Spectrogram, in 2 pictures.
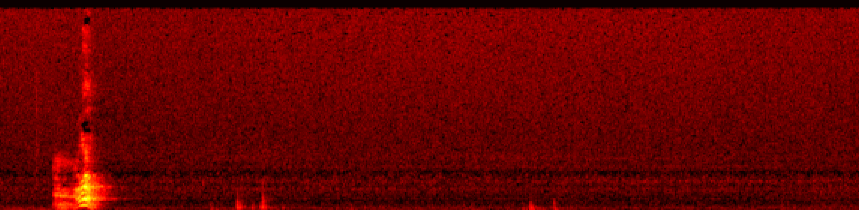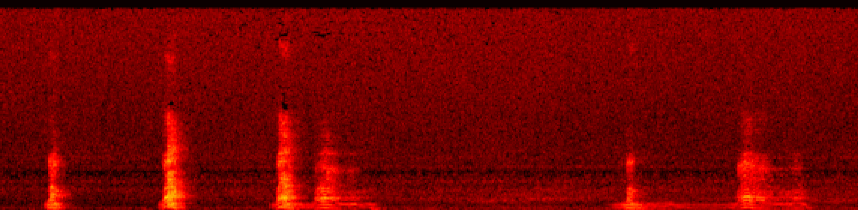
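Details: Welsh Terrier pup intimidated by a cardboard box: a single sharp bark, then faint soft yips and a long pause, followed by a series of short, uneven barks and whiny yelps spaced one to two seconds apart.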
